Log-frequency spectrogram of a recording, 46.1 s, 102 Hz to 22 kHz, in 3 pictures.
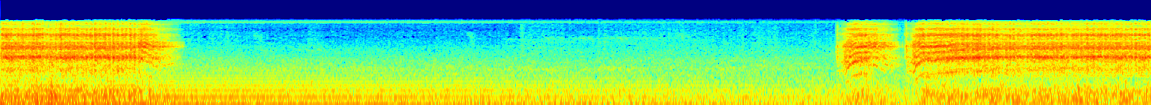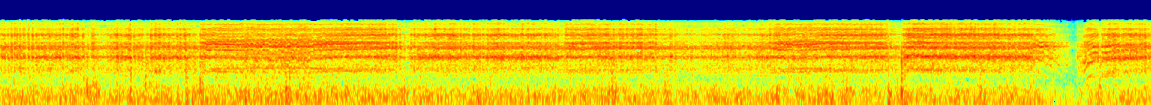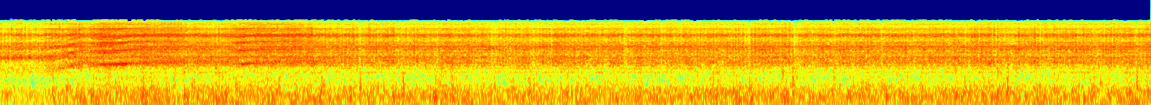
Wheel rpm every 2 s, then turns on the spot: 160, 20, 0, 0, 0, 10, 120, 160, 160, 160, 160, 160, 160, 160, 130, 140, 220, 230, 230, 230, 230, 230, 230.
none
